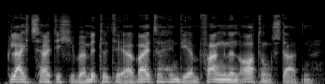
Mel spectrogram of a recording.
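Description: A man narrating a science-fiction audiobook in a steady, measured storytelling manner. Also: fairly low pitch, no echo, clean studio sound.

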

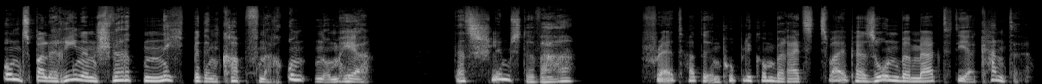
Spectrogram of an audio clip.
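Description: A man narrating a comic fantasy audiobook in a measured, wry storytelling manner. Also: fairly high pitch, lively intonation, gravelly, darkish tone. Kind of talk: scripted narration.

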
